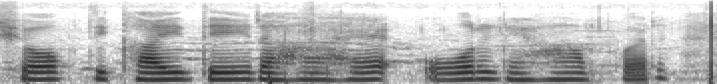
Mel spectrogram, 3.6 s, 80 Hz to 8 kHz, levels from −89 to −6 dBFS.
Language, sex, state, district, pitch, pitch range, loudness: Hindi, male, Chandigarh, Chandigarh, 195 Hz, 190-200 Hz, -25 LUFS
